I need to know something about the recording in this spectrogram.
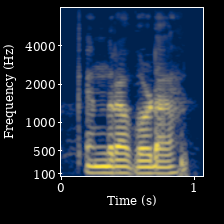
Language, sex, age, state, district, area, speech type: Odia, male, 18-30, Odisha, Malkangiri, urban, spontaneous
